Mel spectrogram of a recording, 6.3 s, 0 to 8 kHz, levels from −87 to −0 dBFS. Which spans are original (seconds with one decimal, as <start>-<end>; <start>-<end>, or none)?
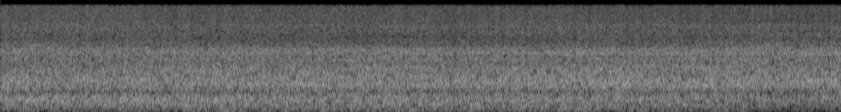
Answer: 0.0-0.7; 2.7-3.1; 4.7-5.3; 5.8-6.3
